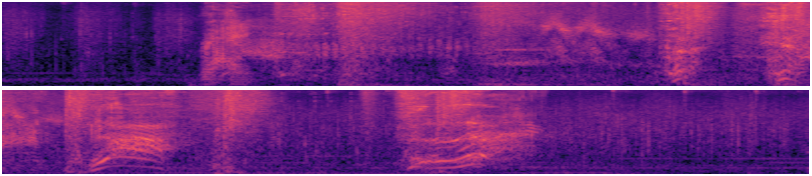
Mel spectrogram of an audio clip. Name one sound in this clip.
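Sword slashes and fiery blasts crackle.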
